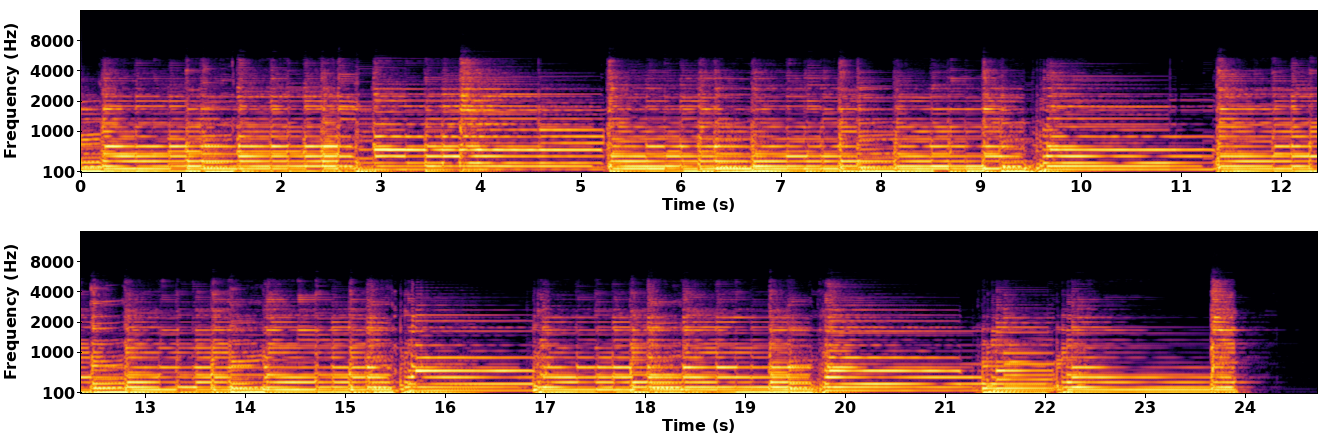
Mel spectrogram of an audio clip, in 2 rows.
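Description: Electric guitar played through an amp on a Fender Custom Shop Empire '59 Stratocaster with the neck pickup fully blended in, loud sustained strummed chords with a slightly driven tone, ringing out alone before a quick fade at the end.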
